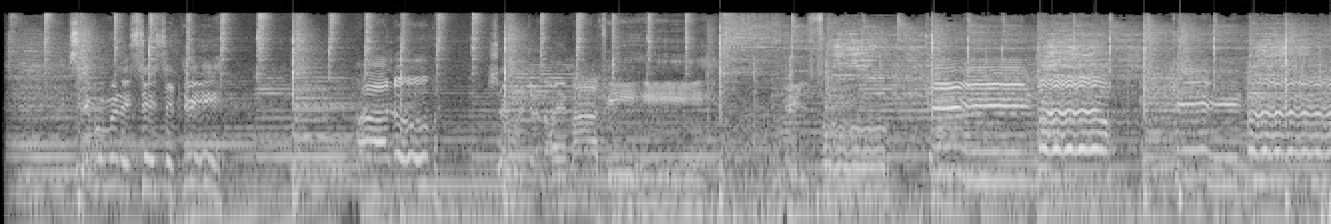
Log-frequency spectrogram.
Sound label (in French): Chant Spectacle; DanSing Mix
